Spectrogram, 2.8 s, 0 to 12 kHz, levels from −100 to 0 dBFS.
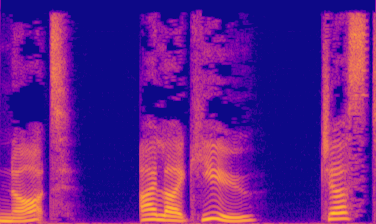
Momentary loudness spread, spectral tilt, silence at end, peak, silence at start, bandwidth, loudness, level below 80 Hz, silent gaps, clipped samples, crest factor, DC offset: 11 LU; -3.5 dB/octave; 0.05 s; -4 dBFS; 0 s; 12 kHz; -20 LUFS; -58 dBFS; none; under 0.1%; 16 dB; under 0.1%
